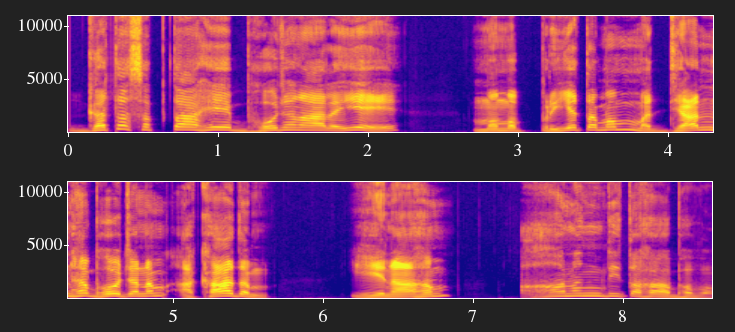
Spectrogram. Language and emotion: Sanskrit, happy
